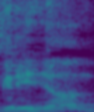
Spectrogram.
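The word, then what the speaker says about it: Grignion: decía san luís griñón pero pronunciarlo bien sanluis griñón de monfort este gran santo mariano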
